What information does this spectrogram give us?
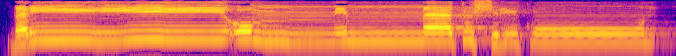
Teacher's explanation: بريء مد متصل يمد من 4 إلى 5 حركات، ثم تنوين ضم جاء بعده الميم إضغام بغنة، ثم ميم مشددة تغن مقدار حركتين حرف غنة مشدد، ثم الوقف على نون تشركون بثلاثة العارض القصر والتوسط للإشباع لسائر القراء.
